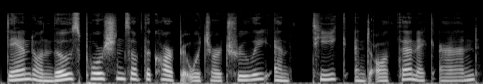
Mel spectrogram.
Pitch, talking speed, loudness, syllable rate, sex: 205 Hz, 160 wpm, -18 LUFS, 4.9 syllables/s, female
